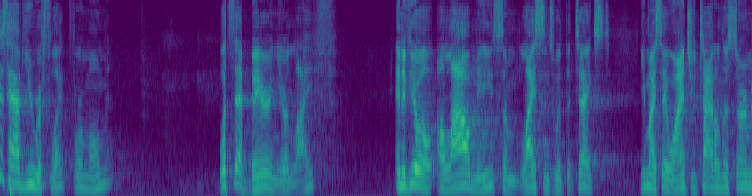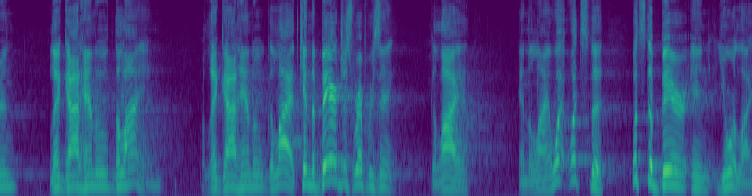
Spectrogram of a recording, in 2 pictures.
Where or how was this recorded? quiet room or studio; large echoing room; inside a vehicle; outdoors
large echoing room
